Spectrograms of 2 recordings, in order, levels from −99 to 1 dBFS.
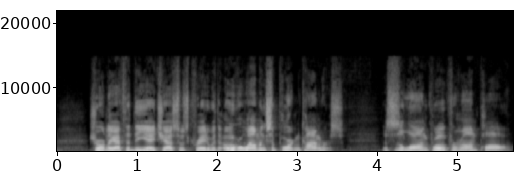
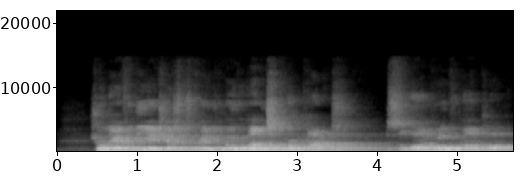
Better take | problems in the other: first | room echo; strong; dies away in 2.5 s // off-mic speech; far

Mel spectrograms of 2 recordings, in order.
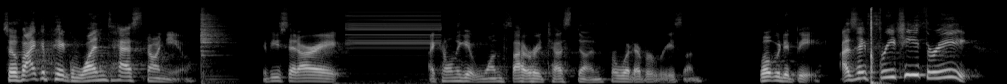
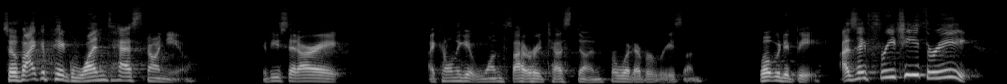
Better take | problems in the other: second | clattering dishes; faint; at 2 s; peak 10 dB below the speech // doorbell; faint; from 3.5 to 4.5 s; peak 15 dB below the speech // keyboard typing; very faint; at 8.5 s; peak 6 dB below the speech

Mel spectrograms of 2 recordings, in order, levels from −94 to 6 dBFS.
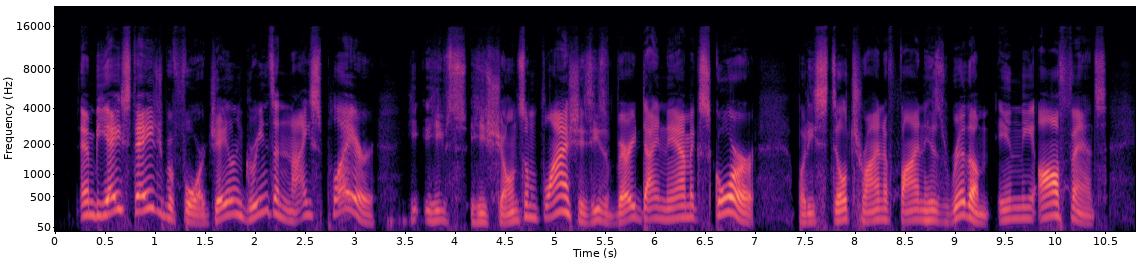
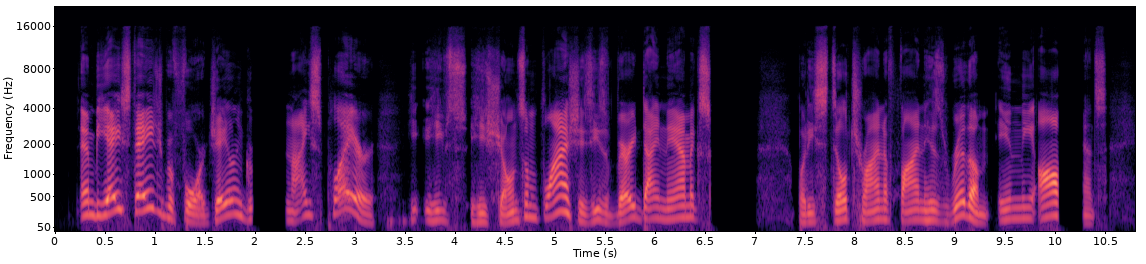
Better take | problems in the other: first | audio cutting out; at 2 s, at 6.5 s and at 10 s

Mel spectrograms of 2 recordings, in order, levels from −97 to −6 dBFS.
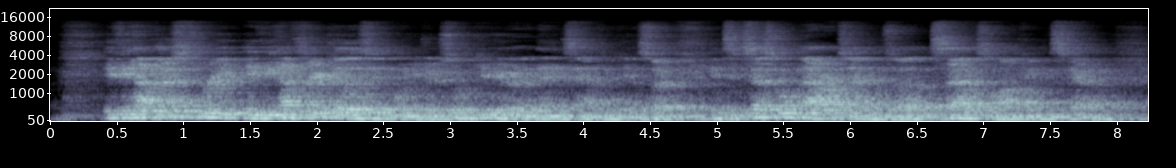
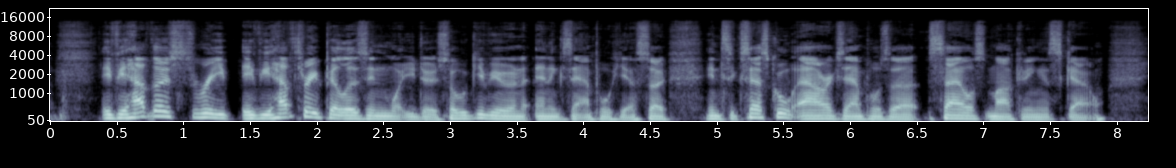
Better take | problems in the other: second | off-mic speech; far // room echo; strong; dies away in 1.5 s

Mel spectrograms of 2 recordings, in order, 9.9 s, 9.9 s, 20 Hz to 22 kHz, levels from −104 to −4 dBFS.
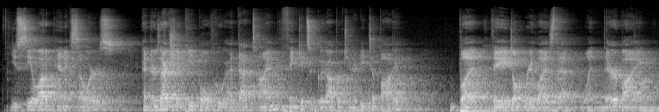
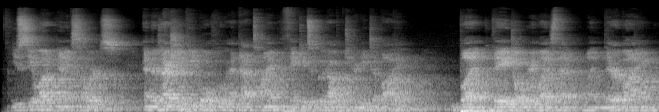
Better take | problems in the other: first | room echo; strong; dies away in 1.9 s; slight in the first // off-mic speech; far

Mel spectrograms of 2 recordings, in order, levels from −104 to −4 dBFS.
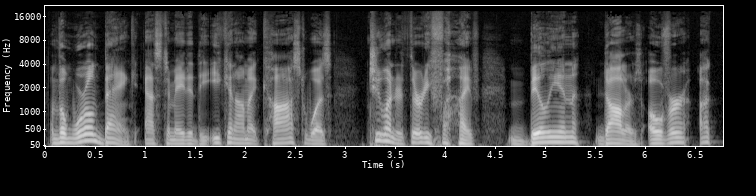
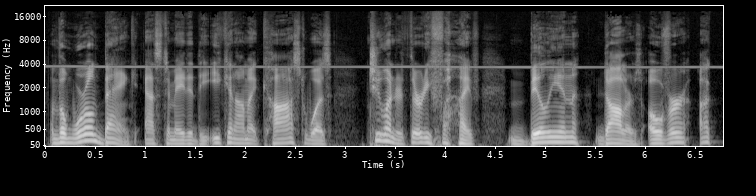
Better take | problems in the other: first | high-pitched whine; noticeable; throughout; 3.5 kHz, 20 dB below the speech

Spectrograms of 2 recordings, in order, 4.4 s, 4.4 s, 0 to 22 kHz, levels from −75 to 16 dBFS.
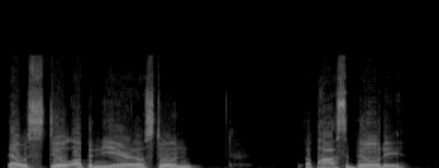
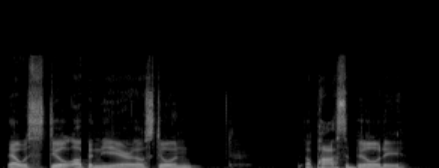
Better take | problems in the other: second | distortion; slight; 9% of the sound clipped

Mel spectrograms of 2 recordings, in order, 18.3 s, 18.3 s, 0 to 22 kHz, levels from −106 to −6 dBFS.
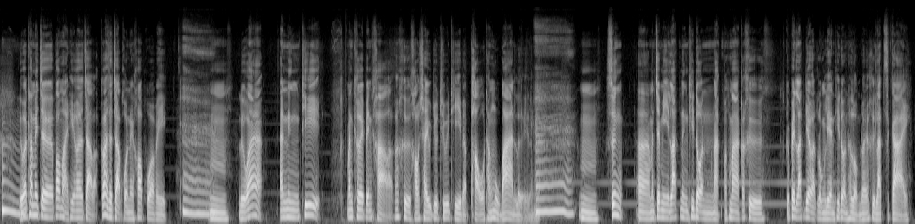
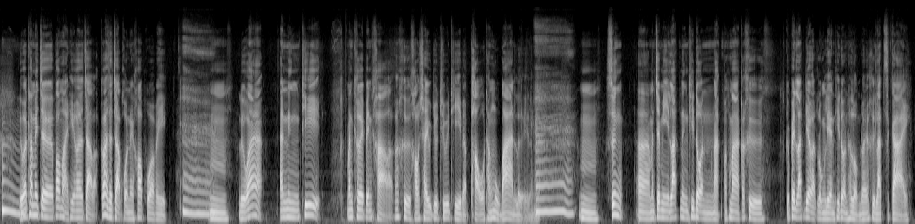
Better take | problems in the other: second | background music; faint; throughout; 30 dB below the speech

